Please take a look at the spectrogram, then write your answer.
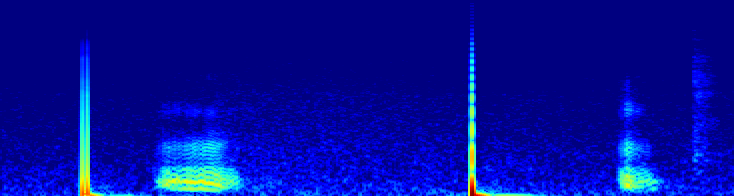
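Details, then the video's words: Sleeping house cat giving one low, rumbling snore followed later by a shorter, softer one, interrupted by two loud sharp clicks or taps nearby in a quiet room. "ma copiiiiiiine ronfle"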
